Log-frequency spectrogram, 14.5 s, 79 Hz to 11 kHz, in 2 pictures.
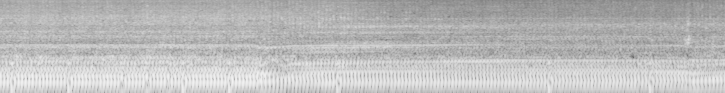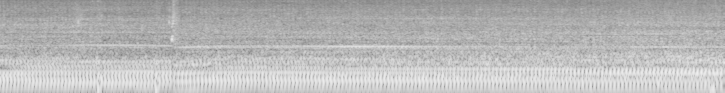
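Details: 1986 Troy Bilt Horse rear tine tiller after PTO/tine service and transmission fill, started outside: small single-cylinder engine holds a steady, even beat at constant speed with no knocks or misfires; normal running.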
